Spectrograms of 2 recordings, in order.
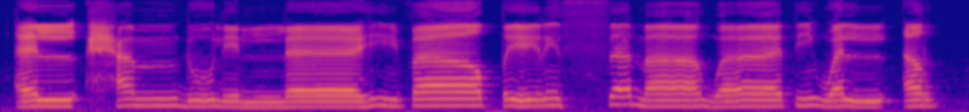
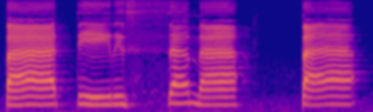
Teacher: Tetapi sebaliknya dia dibaca dengan bunyi fa. Gigi atas diletakkan kepada bibir di bawah. Jangan digigit gigi bawah jumpa atas.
